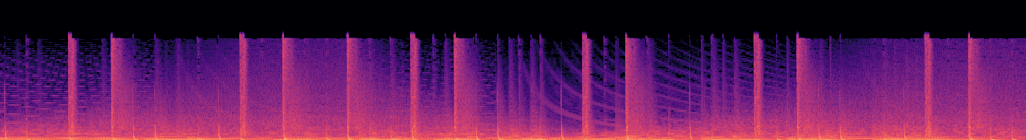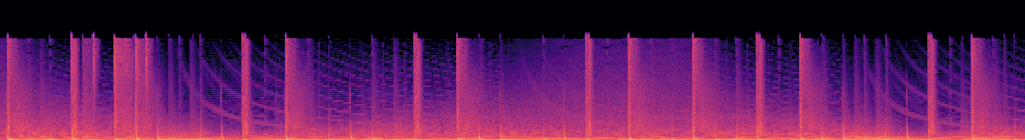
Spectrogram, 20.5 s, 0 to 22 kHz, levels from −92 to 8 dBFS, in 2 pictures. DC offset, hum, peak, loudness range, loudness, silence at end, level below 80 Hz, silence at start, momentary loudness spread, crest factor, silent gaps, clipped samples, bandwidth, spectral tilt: under 0.1%; none; 0 dBFS; 1 LU; -19 LUFS; 0 s; -20 dBFS; 0 s; 4 LU; 16 dB; none; under 0.1%; 17 kHz; -5.5 dB/octave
